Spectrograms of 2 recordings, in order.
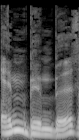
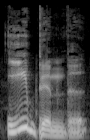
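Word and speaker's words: Ebimbe: Er heißt nicht M-Bimbe, sondern Dina E-Bimbe.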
